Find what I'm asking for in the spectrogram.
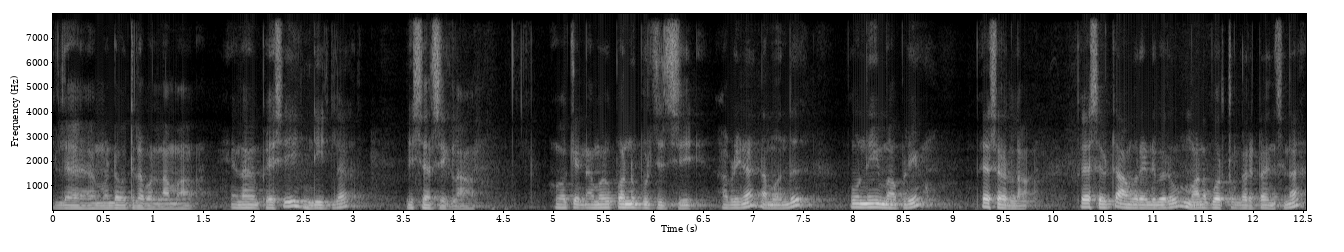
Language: Tamil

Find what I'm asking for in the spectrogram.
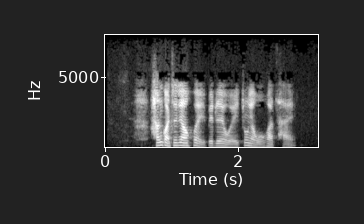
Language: Chinese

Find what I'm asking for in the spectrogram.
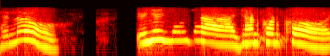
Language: Santali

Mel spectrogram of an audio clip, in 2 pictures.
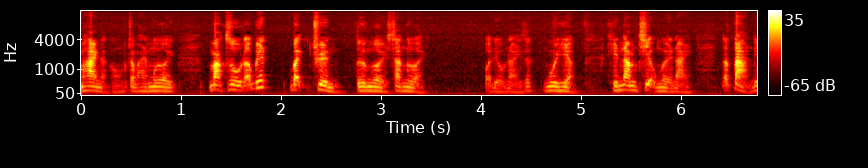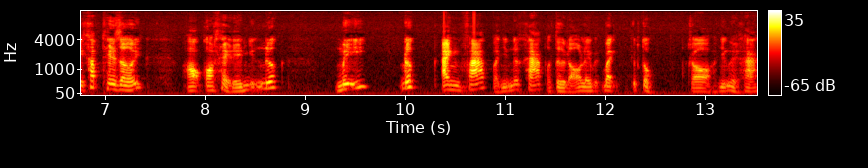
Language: Vietnamese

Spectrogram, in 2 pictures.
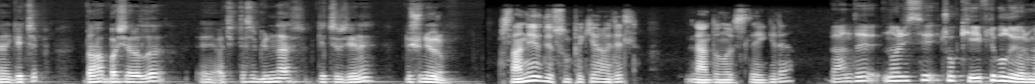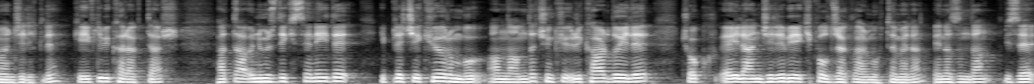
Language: Turkish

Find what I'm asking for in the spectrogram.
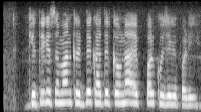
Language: Bhojpuri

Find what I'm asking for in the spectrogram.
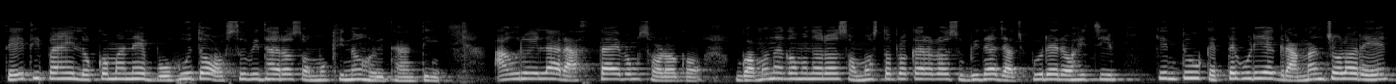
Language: Odia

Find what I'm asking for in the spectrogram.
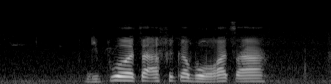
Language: Southern Sotho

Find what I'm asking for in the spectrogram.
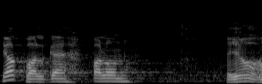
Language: Estonian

